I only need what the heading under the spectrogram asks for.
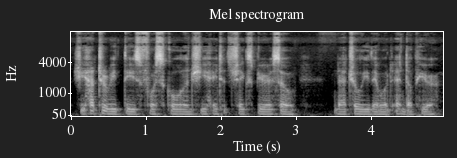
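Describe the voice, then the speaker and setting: Young male vlogger from Hong Kong, native Chinese speaker; deep, monotone, slightly husky; relaxed and hesitant. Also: normal speed. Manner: relaxed and rambling, many fillers and hesitations. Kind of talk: casual bookshelf tour.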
